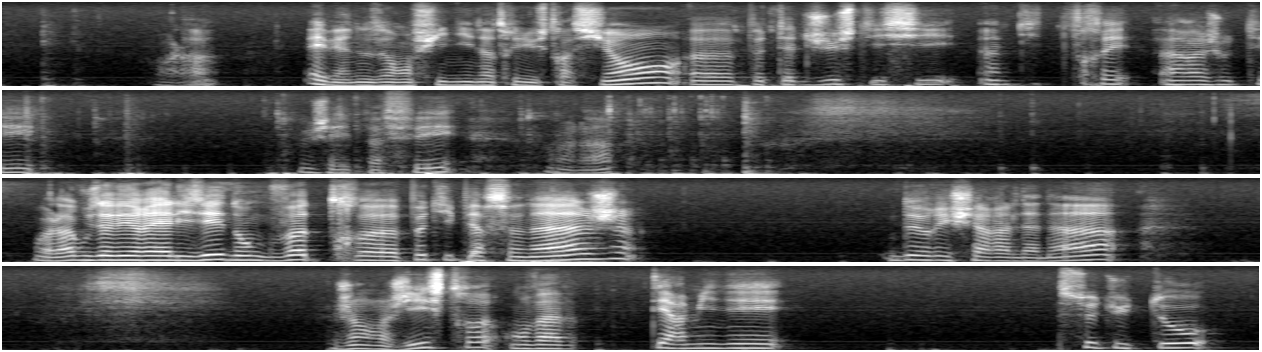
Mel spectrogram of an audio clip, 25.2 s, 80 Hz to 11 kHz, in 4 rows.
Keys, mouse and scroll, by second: 0.3 F1, 0.6 click, 1.1 click, 3.8 z, 3.9 click, 4.3 F2, 4.8 click, 5.6 click, 6.5 F6, 7.2 shift+click, 8.1 shift+F1, 8.4 shift+F2, 9.1 ctrl+s, 9.4 ctrl+KP_Subtract, 10.1 ctrl+F1, 10.8 middle click, 11.4 click, 12.3 click, 13.5 click, 14.4 click, 15.3 ctrl+g, 16.1 middle click, 16.8-18.9 drag, 19.0 middle click, 20.6 click, 21.1 middle click, 22.0 click, 22.6 click, 23.4 click, 25.0 click.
